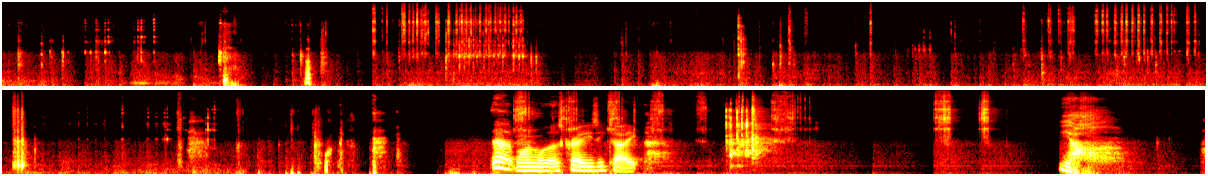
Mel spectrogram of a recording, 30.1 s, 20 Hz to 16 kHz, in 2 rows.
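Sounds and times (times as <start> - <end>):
tool clinks and scrapes: 0.5 - 2.8, 12.7 - 18.2
rapid metallic ratchet clicking: 4.6 - 6.6, 12.8 - 15.0, 21.3 - 25.3, 26.7 - 27.6.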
